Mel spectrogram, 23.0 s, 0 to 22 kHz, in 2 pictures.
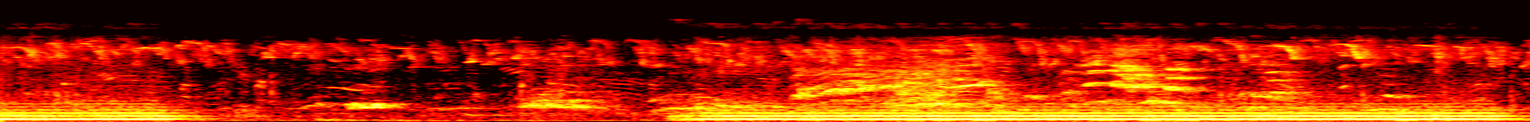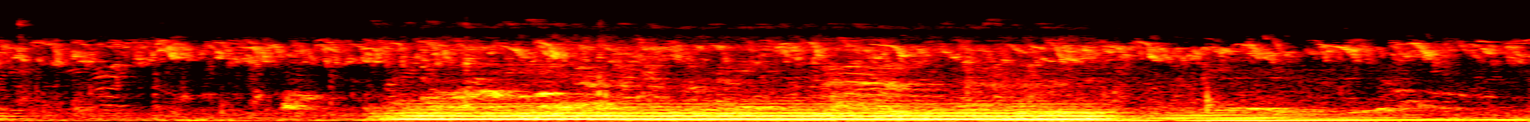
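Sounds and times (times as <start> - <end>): low electrical hum: 0.0 - 1.6, 5.0 - 11.7, 14.2 - 22.0
chicks peeping: 0.0 - 22.9.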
